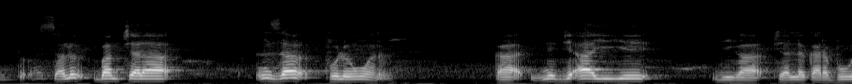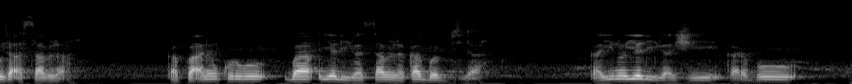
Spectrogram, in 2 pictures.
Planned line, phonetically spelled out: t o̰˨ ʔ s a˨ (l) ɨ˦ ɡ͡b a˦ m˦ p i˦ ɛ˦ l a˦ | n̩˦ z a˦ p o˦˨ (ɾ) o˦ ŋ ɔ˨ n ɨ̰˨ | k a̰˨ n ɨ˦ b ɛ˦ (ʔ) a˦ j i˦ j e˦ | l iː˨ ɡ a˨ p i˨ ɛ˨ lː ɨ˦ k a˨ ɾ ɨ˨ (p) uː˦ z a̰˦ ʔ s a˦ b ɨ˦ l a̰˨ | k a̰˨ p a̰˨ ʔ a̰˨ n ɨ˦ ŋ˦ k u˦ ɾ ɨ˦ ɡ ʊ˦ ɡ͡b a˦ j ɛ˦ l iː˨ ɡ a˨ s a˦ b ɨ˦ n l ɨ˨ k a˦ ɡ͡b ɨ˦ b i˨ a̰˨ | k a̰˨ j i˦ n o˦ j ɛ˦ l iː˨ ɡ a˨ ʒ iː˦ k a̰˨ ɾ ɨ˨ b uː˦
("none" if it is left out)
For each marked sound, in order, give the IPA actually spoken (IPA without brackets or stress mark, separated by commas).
l, l, ʔ, b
